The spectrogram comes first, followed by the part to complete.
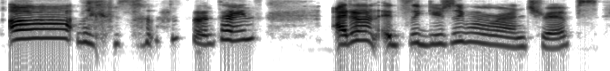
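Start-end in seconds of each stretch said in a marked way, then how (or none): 0.1-0.5 sudden high shouted ah, copying dad; a loud startled cry as dad does in sleep; imitated sleep yell. Imitating dad yelling ah in his sleep. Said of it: "He goes".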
